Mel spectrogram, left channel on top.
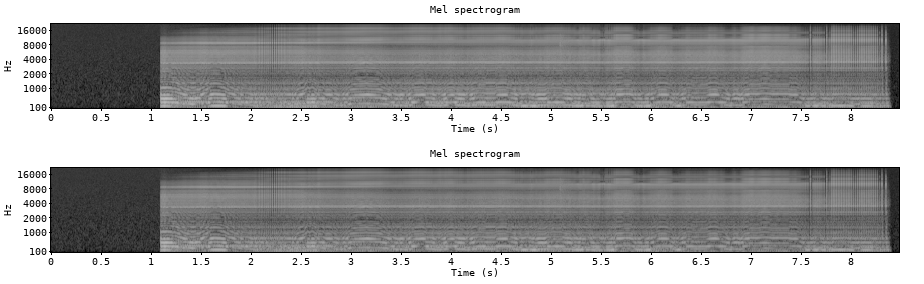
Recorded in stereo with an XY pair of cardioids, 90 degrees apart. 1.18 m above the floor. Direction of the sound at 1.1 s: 20° left.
